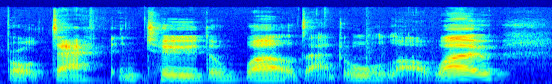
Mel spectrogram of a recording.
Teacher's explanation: see why the emphasis is I Amic in this line because the stress then falls on death world all woe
